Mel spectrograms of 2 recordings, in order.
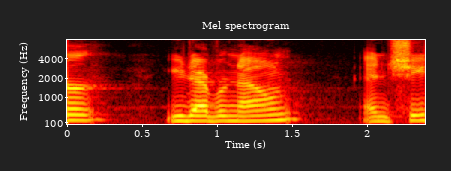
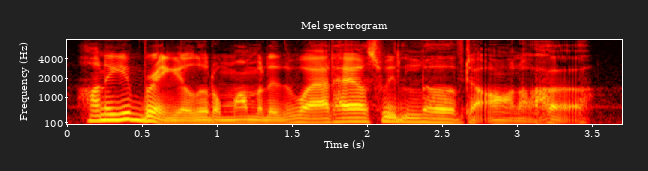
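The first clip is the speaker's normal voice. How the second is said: put-on soft voice, a touch more refined accent; 9 semitones lower, 7 dB quieter than usual. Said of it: "except in the Jimmy Carter accent".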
